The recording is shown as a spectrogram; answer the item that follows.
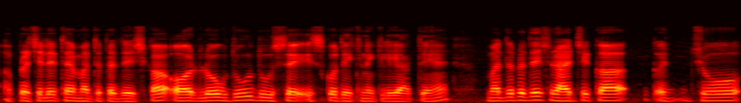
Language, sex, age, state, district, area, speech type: Hindi, male, 30-45, Madhya Pradesh, Jabalpur, urban, spontaneous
